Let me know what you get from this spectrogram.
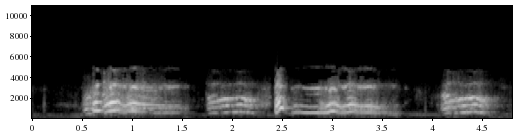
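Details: A Shih Tzu howls back in a series of wavering, tuneful notes, each about a second long, matching a person's howling.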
